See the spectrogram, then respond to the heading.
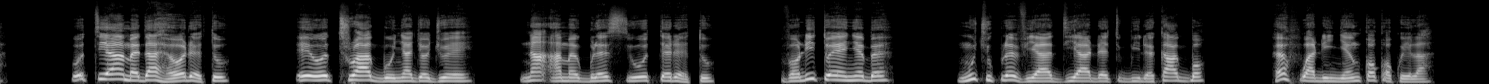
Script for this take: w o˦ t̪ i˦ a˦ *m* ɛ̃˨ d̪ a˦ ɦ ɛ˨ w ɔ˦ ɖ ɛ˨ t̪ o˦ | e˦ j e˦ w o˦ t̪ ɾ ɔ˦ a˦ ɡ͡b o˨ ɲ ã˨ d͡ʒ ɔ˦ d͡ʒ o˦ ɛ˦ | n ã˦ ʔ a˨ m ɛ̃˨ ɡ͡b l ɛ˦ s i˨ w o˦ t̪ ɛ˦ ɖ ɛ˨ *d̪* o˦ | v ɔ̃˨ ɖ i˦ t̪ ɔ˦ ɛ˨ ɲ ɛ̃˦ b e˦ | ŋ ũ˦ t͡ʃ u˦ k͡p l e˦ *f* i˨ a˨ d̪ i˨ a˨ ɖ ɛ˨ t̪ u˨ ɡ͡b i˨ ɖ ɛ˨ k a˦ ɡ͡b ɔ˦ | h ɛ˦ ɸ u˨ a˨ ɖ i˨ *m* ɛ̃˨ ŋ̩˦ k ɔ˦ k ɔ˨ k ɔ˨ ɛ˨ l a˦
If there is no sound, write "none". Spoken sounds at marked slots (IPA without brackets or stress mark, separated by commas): m, t̪, v, ɲ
